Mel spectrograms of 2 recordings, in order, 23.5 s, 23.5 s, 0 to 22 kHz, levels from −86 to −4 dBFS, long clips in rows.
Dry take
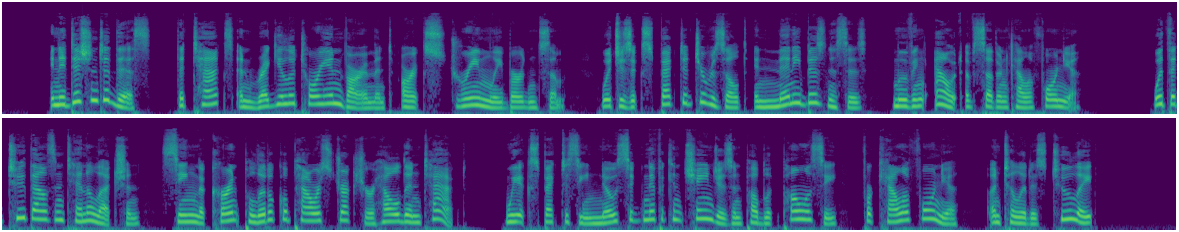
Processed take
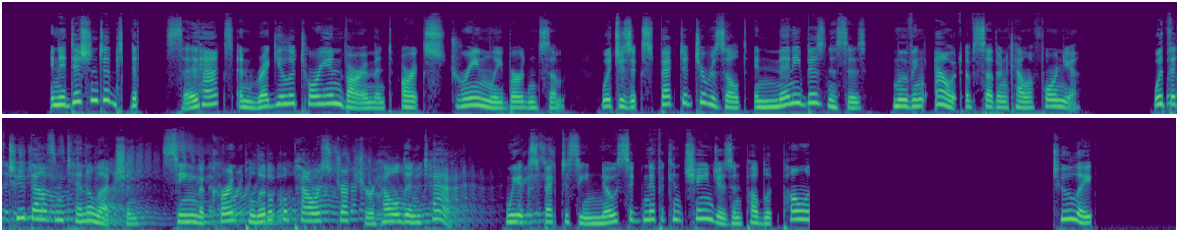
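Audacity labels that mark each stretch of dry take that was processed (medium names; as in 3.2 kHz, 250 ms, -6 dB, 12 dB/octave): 1.140000	1.970000	reverse
11.550000	17.280000	modulated delay 90 ms, feedback 54%, depth 171 cents, level -12.5 dB
19.820000	22.260000	mute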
